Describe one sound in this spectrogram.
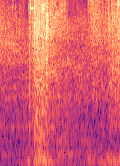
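A fireball bursts with a roar.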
